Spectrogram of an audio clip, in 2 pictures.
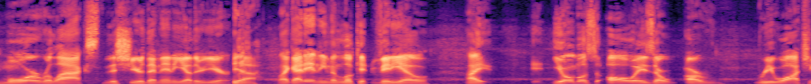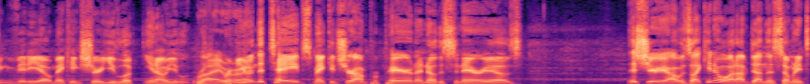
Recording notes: Come to you live from the LITERAL WINNER'S PODIUM AT THE INDY 500! We're looking at the dried milk on the backdrop.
